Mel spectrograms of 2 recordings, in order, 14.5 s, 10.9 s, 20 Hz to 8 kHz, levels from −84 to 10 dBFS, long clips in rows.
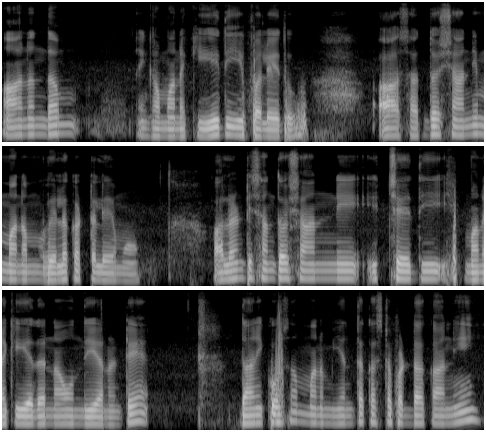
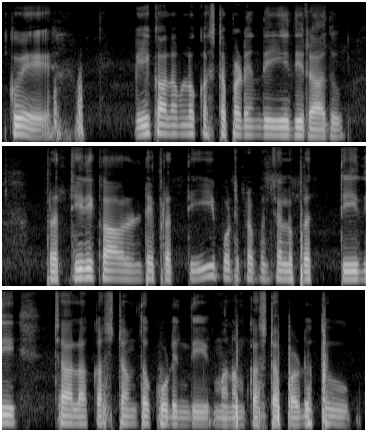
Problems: background sounds at intervals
